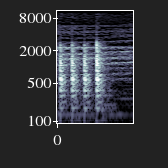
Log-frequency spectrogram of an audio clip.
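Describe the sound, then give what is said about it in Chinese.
Four quick, evenly spaced knocks by a servant on a shoemaker's door, each a sharp thud with a short ring, followed by a brief fade into quiet. No voices are heard. “西门正在责备年轻人的时候，忽然听到有人敲门。”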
